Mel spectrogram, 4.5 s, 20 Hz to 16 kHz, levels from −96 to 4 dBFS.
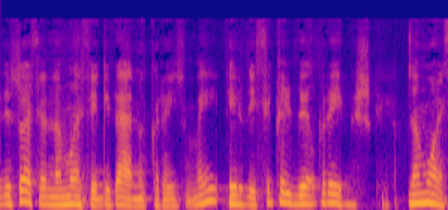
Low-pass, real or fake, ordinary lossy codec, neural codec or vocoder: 14.4 kHz; fake; MP3, 48 kbps; codec, 32 kHz, 1.9 kbps, SNAC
